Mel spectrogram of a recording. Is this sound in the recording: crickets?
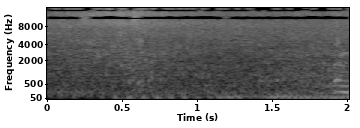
no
